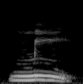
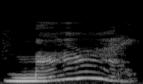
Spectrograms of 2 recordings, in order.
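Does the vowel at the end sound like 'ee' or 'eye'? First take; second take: ee; eye. First: The word ends in an 'ee' vowel sound. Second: The word ends in an 'eye' vowel sound. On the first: The speaker calls it wrong. "let's try the E part" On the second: The speaker calls it right. "Let's try using it as an I"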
